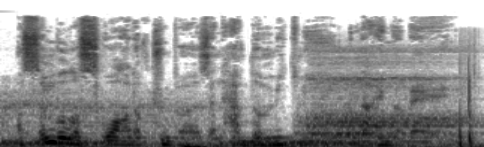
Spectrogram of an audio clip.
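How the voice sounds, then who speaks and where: Over loud background noise, a man with a very deep, low pitch speaks at a moderate pace. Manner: cold, commanding.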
